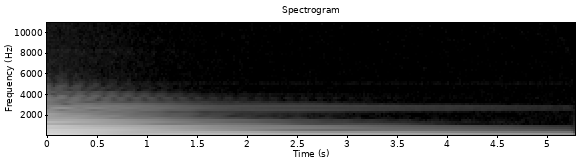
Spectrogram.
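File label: acoustic piano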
